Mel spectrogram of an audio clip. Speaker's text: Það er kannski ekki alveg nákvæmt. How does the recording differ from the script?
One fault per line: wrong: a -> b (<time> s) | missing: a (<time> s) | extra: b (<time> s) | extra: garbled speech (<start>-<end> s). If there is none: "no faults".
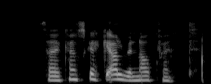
no faults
